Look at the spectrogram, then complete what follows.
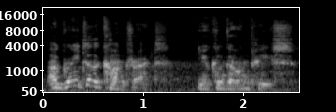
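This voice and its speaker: Suave, menacing noble assassin. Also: male voice, mid-range voice, big pitch swings, normal speed, fairly bright tone. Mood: politely menacing. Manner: formal, dry, politely threatening. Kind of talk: video game dialogue acting.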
